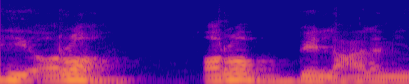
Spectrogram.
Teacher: So if it's Ra or Ru, these are strong emphatic sounds. It means that the Ra becomes with full mouth. It's pronounced with full mouth.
